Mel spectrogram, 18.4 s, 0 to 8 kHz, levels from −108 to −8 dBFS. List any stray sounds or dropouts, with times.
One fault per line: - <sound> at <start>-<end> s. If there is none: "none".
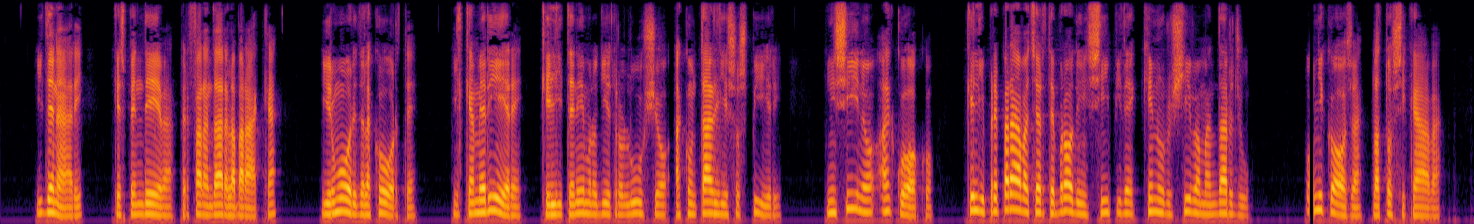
- dropout at 16.4-16.4 s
